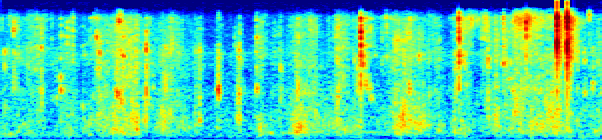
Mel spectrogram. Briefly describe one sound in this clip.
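A young woman chews crunchy food with her mouth close to a microphone.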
